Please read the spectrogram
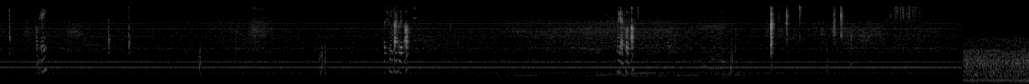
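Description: Utility-knife blade scraping and clicking against the plastic case of a Huawei Band 4 as it cuts through the screen adhesive: a few faint, sharp scrapes and clicks, the loudest about four, six and eight seconds in, over a faint steady hum.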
